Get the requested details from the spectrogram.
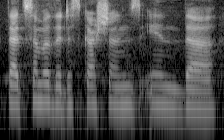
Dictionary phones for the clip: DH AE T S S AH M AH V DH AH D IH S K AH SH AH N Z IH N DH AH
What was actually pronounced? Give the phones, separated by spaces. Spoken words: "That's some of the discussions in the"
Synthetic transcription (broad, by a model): DH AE T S S AH M AH V DH AH D IH S K AH SH AH N Z IH N DH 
